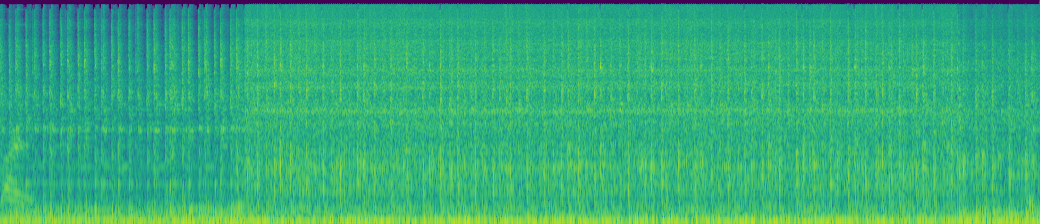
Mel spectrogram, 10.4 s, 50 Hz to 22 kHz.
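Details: 1971 Plymouth Satellite 318 with a newly fitted Thermoquad carburetor and the secondary pull-off rerouted to manifold vacuum: an uneven, stumbling rough idle, running terrible; adjusting the idle mixture next. Diesel in the fuel was later found.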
